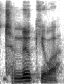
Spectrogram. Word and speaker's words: Temecula: I would like to know about the Temecula Indians, if you know, or how do you say it? Am I saying it right? totally. Yeah, people tell me I say it wrong, but it's Temukua.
